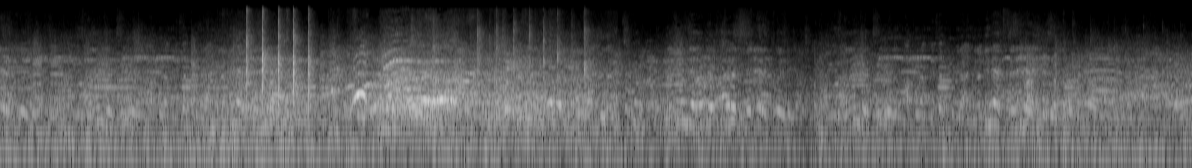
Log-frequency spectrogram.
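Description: A crowd in a stadium shouts and cheers, rising to a loud roar.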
